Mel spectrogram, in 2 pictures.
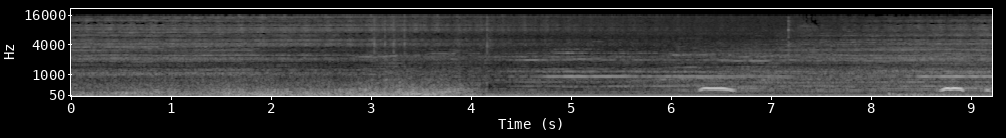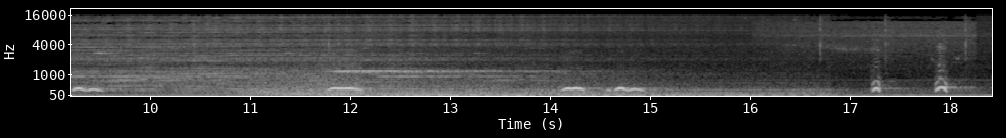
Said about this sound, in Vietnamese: Đâu đó trong đêm, tiếng cú mèo đi ăn cứ vang lên những tiếng nghe lẻ loi, thê thiết lắm.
